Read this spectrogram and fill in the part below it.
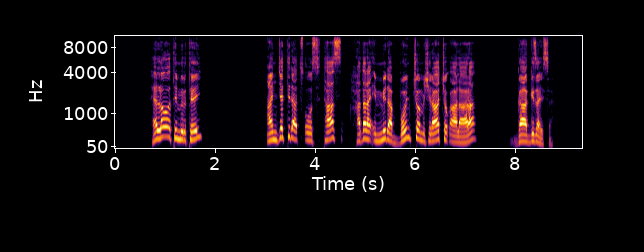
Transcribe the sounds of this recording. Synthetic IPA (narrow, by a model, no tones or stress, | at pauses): hɛlɔʔɔt̪ɪmɪɾt̪ːɛj | ɐnd͡ʒɛt̪ːɪd̪ɐt͡sʼo̞ːsːɪ̥t̪aːs | hɐd̪ɐɾɐʔɪmːɪd̪ɐbɔnt͡ʃːɔmɪʃɪɾaːt͡ʃːɔkʼaːlaːɾɐ | ɡaːɡːɪzɐjsːɐ̰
